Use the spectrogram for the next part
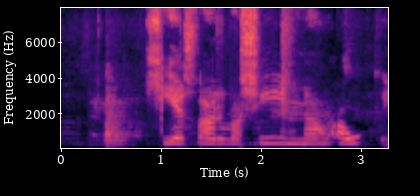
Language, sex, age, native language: Icelandic, other, 10, Icelandic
